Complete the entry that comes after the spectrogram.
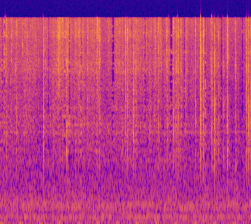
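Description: Fingernails of one hand scratch and tap the sequins on a blue reversible flip-sequin fabric bag. Quick, irregular clicks and scratchy ticks come in a dense stream with bright crisp edges. Underneath sits a steady low hum.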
